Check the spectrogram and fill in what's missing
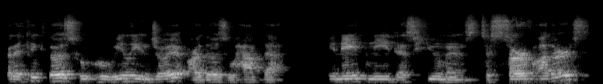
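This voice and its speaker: A man's voice: mid-range voice, moderate pace. A middle-aged man from Syria, speaking as an interview guest in a candid, self-deprecating, passionate way. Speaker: guest, hotel founder. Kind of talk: conversational interview. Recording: echoey room.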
